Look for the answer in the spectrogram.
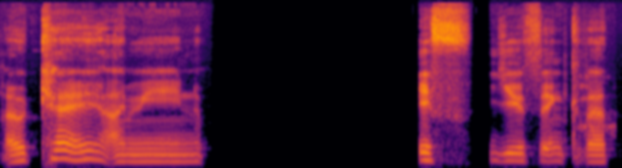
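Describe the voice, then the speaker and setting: A man playing a tabletop roleplaying game, talking partly in character in a hesitant, halting way. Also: mid-range voice, steady tone, darkish tone, clean tone, no room sound, studio quality. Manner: hesitant, halting, repeats himself.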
